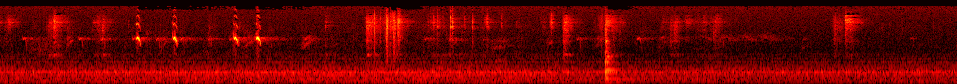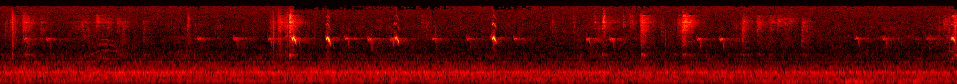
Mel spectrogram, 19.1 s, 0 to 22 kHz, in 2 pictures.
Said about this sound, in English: Start recording, this is bird 392.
